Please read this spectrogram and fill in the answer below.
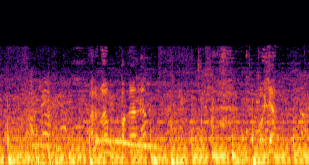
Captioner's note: speaking in another language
